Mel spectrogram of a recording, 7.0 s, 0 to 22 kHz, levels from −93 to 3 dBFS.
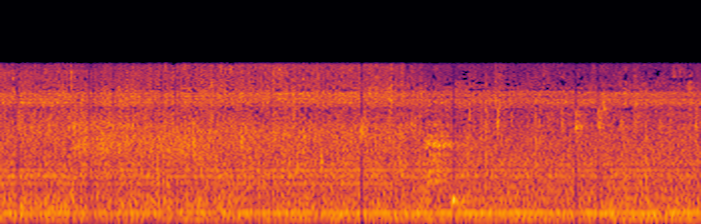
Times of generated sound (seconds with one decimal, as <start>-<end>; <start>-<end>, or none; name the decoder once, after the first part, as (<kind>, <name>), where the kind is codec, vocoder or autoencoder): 0.0-0.4 (vocoder, BigVGAN v2); 2.7-4.6; 5.5-7.0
